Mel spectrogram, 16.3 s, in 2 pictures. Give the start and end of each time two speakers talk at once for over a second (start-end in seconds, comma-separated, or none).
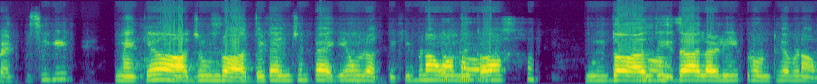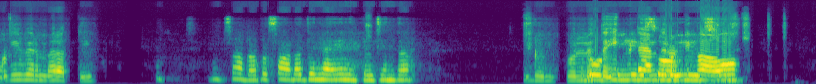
14.0-15.5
